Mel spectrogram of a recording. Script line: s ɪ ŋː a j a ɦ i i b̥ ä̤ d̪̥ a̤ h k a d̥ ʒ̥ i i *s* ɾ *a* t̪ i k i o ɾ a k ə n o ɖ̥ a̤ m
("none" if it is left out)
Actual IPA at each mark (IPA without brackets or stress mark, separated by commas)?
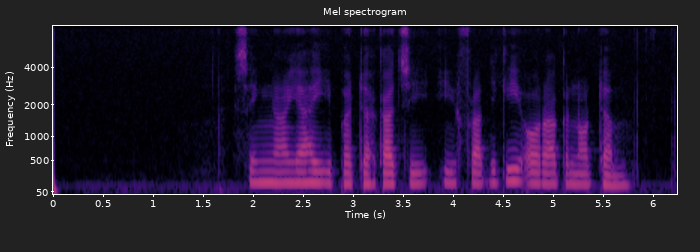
f, a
